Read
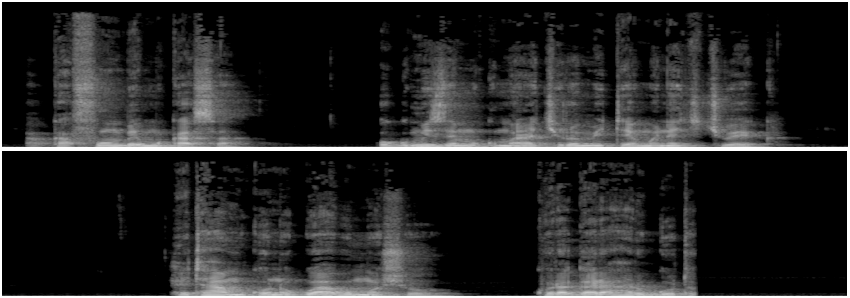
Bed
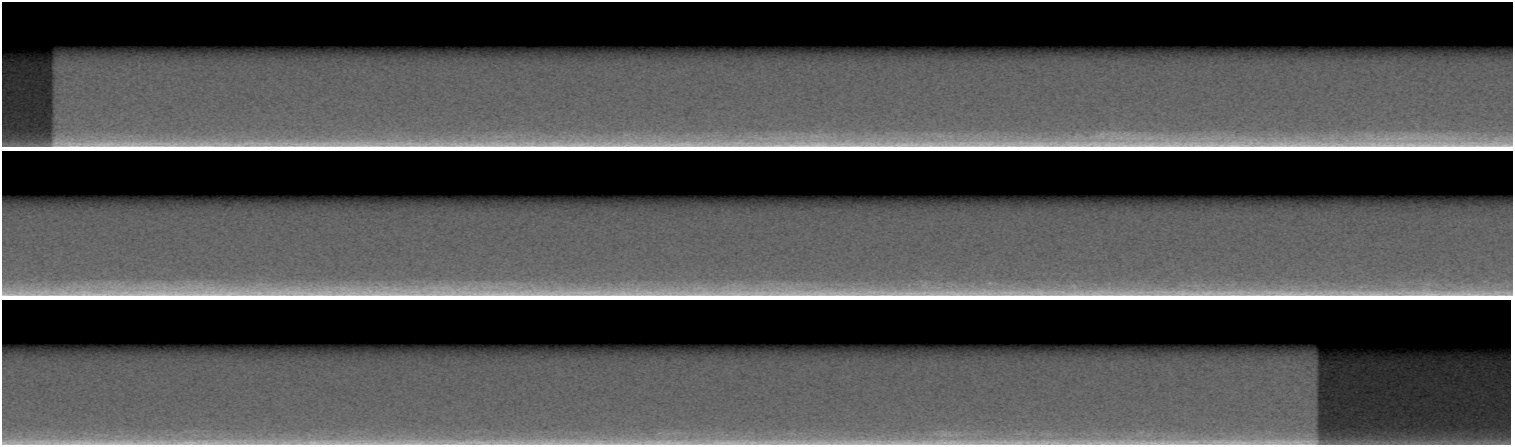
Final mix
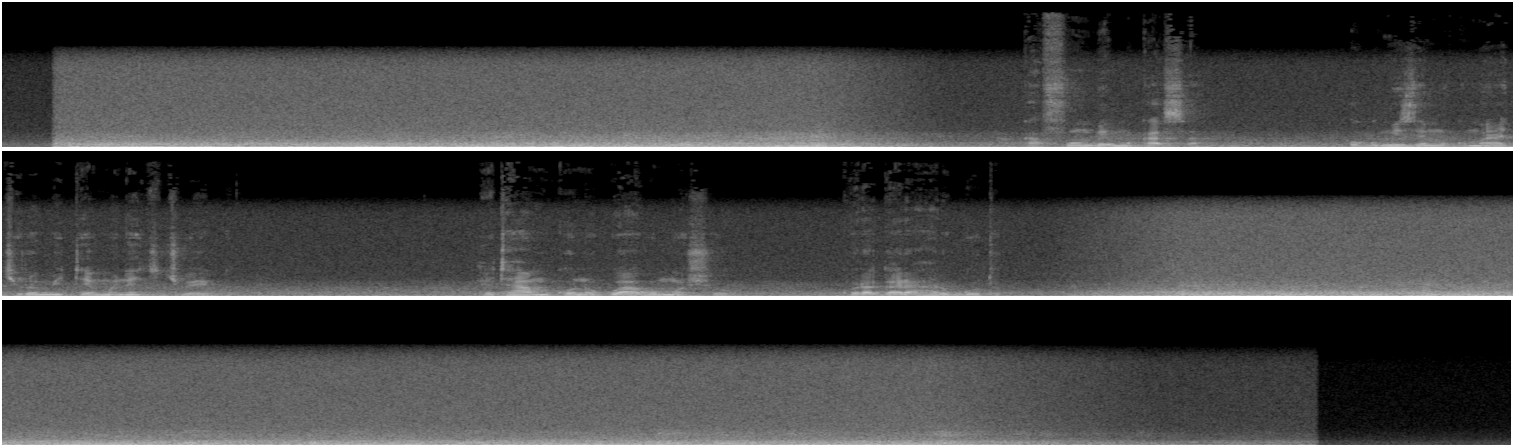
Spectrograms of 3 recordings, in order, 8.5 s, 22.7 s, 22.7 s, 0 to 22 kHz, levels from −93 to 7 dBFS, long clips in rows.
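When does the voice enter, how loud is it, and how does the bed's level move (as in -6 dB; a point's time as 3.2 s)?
4.85 s, -5.0 dB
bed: 4.08 s -1 dB
4.72 s -16.5 dB
12.76 s -16.5 dB
13.45 s -1.5 dB
19.75 s -1.5 dB
20.91 s -16.5 dB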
